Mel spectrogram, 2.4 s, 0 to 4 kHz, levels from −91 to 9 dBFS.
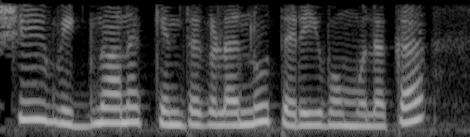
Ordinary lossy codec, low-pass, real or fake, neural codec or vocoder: none; 3.6 kHz; real; none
